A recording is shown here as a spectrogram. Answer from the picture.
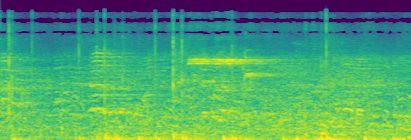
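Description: A volleyball bouncing on a hardwood gym floor with repeated low thumps, under indistinct voices echoing in a large hall. A short, steady high-pitched tone sounds about three seconds in.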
